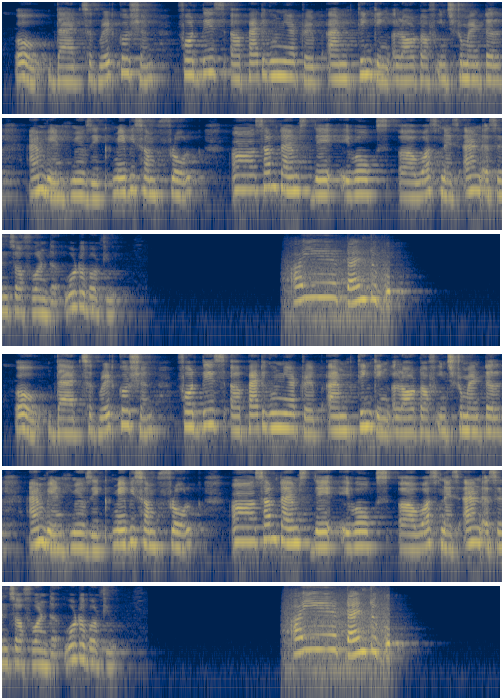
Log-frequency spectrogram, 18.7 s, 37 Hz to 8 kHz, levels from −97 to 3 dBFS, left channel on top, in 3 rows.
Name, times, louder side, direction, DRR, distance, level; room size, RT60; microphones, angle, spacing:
voice 1, 0.2-1.9 2.2-13.9, right 3 dB, 30° right, 1.3 m, -27 dB
voice 2, 16.1-17.4, right 2 dB, 65° right, 1.4 m, -22 dB
24.5 x 18.5 x 8.0 m
head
